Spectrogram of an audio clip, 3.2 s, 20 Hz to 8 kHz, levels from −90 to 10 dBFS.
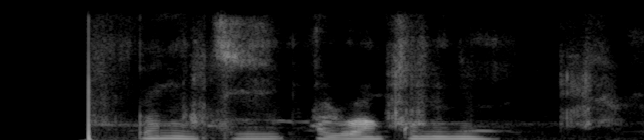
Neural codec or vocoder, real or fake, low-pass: autoencoder, 48 kHz, 128 numbers a frame, DAC-VAE, trained on Japanese speech; fake; 7.2 kHz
